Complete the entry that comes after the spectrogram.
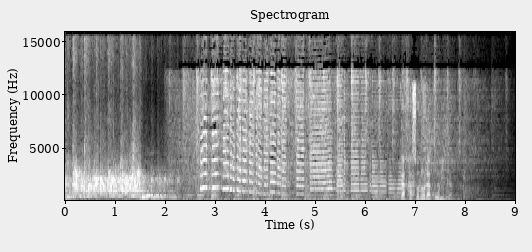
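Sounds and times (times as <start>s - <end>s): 
audience applause: 0.0s - 4.2s
speech: 1.6s - 2.1s, 6.7s - 7.9s
sustained melodic tones with sliding pitches: 2.5s - 6.9s.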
